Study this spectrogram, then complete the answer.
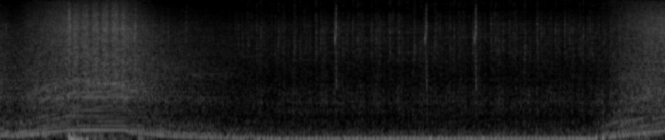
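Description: A sports car engine revs up and down, then settles into a low rumbling idle.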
